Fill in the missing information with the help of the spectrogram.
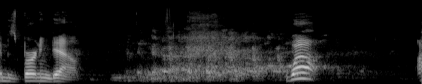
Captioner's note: laughter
